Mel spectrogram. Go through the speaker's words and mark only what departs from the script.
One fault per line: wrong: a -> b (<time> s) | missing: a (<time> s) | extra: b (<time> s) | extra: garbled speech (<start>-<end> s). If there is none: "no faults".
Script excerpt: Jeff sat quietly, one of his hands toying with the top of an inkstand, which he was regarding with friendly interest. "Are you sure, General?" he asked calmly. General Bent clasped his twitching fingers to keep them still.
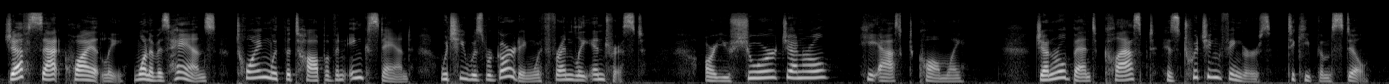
no faults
